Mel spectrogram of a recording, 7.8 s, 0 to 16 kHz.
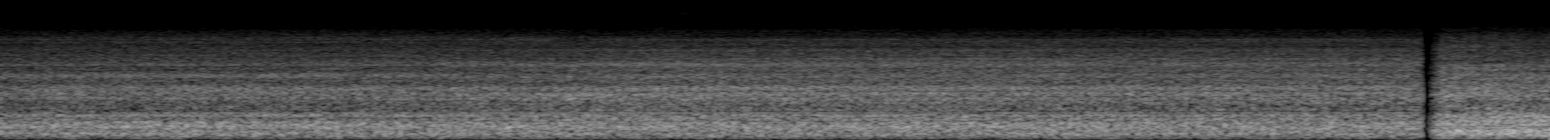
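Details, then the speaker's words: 2012 Chevy Malibu, about 86,000 miles, warmed up, heater blower on highest setting after blower motor resistor replacement: strong steady air rush at constant pitch, no squeal or ticking; normal on high. "I set it to the highest level you can hear the fan blowing"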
